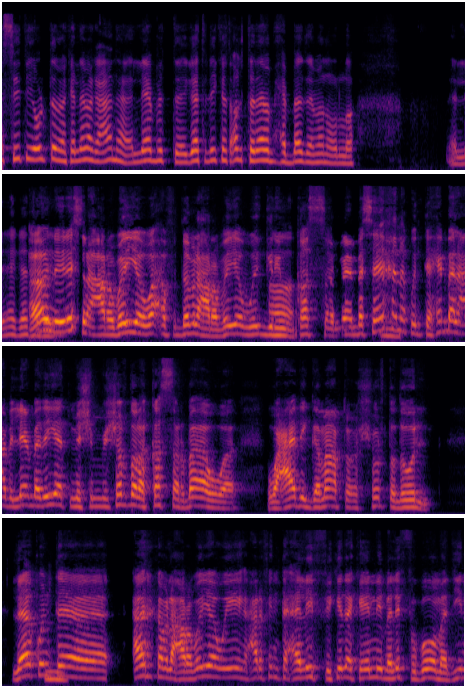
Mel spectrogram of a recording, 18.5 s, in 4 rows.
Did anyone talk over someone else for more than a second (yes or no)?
no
